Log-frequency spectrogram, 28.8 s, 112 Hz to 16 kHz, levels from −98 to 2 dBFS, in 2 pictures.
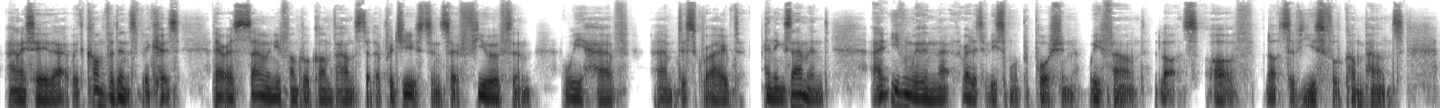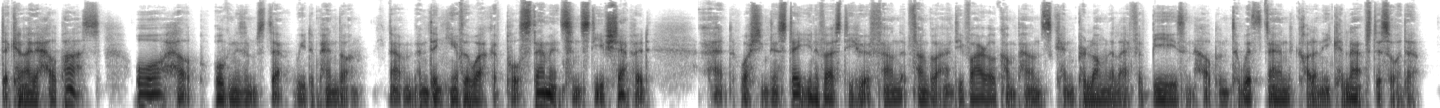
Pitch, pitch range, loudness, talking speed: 85 Hz, 85-90 Hz, -19 LUFS, 190 wpm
